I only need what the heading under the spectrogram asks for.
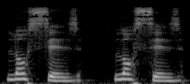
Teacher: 然后尾部呢应该读一个浊音 z losses 那前面的这个 loss 的这个尾部还是清辅音的 s 所以说这个音是不变的 losses 那我注意到很多同学会把 losses 这个元音 a 读成一个比较紧张的那个元音就是一个 e 的那个音哈读成 losses 这里面大家注意不是紧音而是那个松音单元音短元音 a says 相当于是 sit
